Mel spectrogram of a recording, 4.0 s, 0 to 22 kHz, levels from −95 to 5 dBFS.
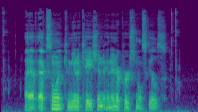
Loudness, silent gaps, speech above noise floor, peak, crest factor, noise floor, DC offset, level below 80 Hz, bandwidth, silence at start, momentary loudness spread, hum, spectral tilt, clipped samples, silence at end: -24 LUFS; none; 26 dB; -6 dBFS; 18 dB; -50 dBFS; under 0.1%; -52 dBFS; 16 kHz; 0.5 s; 10 LU; none; -6 dB/octave; under 0.1%; 0.65 s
